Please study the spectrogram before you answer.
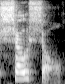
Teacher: It's a slight sh instead of a s. There's the addition of an H.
